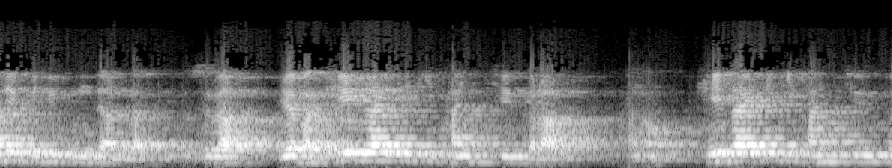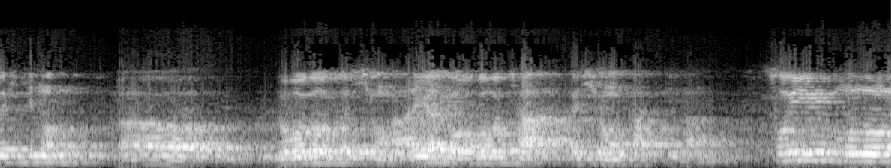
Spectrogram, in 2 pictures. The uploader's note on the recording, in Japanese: 場所：岐阜大学。明治大学駿台祭での講演。音源は客席から録音されたもので 音質はあまりよくない。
